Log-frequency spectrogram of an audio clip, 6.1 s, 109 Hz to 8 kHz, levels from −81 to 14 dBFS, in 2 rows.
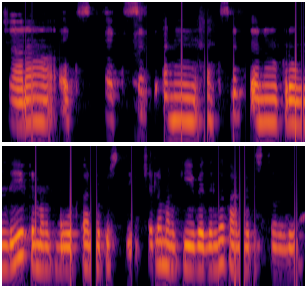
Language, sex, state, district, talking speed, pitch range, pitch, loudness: Telugu, female, Andhra Pradesh, Visakhapatnam, 170 wpm, 190-225 Hz, 200 Hz, -24 LUFS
